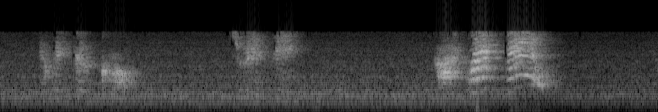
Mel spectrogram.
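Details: Talking parrot producing speech-like syllables with bright harmonic bands: a quick cluster near the start, a pair of bursts around two seconds, then a louder run of three syllables toward the end, over a steady low hiss.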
